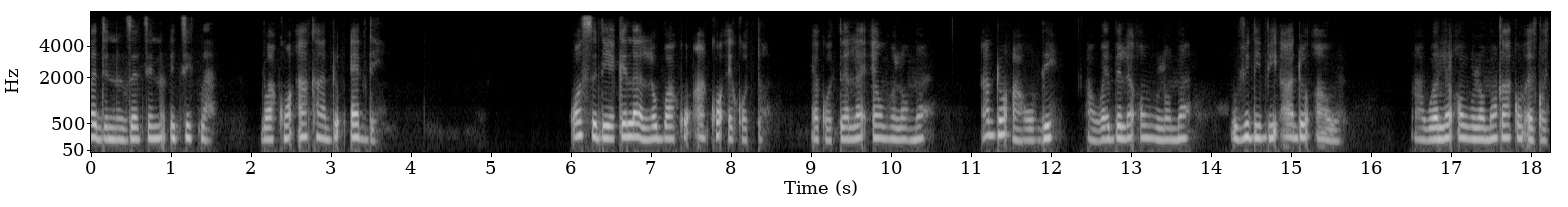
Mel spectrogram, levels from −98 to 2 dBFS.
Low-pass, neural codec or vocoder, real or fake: 7.2 kHz; codec, 16 kHz, 0.8 kbps, ZipCodec; fake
